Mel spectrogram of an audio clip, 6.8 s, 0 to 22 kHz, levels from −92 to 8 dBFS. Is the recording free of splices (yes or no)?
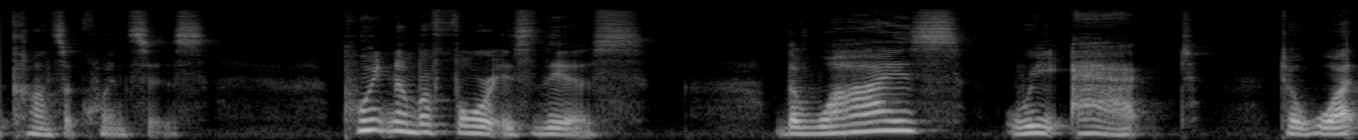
yes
